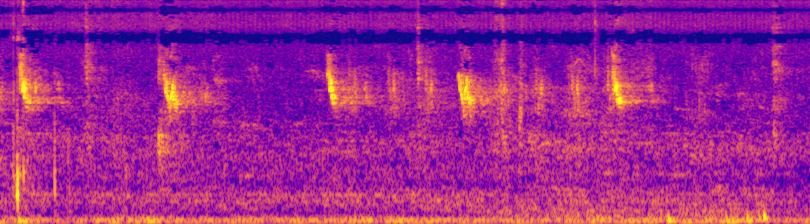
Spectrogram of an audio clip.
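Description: A bird calling with short, high, falling chirps, repeated regularly about once a second, over a steady low rumble.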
